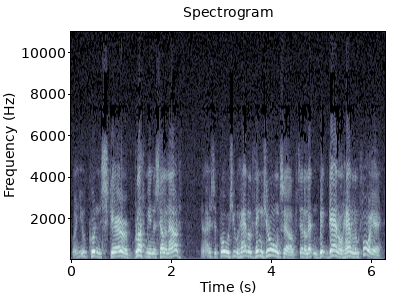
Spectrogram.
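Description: A fiery old American frontier businessman in a radio Western. His voice sits very high for a man, and he blusters stubbornly in folksy frontier speech. The sound is dull, lo-fi vintage radio. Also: quick pace, slightly rough. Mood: furious, defiant. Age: older. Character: fiery, stubborn old frontier stage line owner, a father.

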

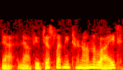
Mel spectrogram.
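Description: A man's voice: medium pitch, quick pace, slight background noise, close to an everyday voice. An actor playing a frightened male motel guest in an old-time radio drama, stammering and panicky. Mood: scared. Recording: tinny lo-fi radio broadcast.

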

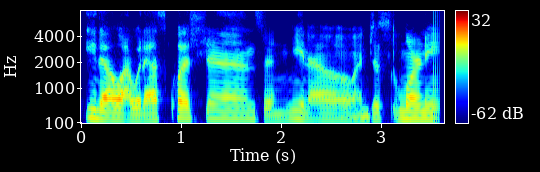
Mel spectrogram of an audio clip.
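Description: A woman's voice: on the low side, flat delivery, measured pace, clean tone, dry recording. A middle-aged woman from Alabama, telling her story as a guest in a casual interview, chatty with many fillers.

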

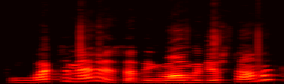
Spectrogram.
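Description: Innocent, curious young lady foil for vintage radio comedy, high, animated, lo-fi recording. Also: quick pace. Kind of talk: 1940s radio comedy acting. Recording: dull, noisy old radio recording.

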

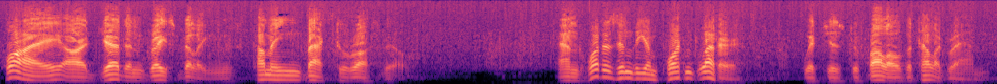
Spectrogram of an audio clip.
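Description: A man announcing a 1940s radio serial and reading its sponsor's commercial in a smooth, emphatic salesman style. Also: deep voice, big pitch swings, measured pace, slight background noise, low-quality recording.

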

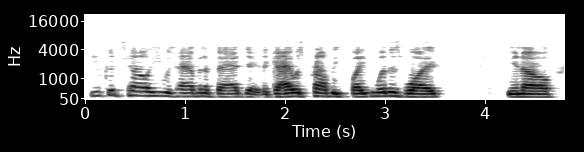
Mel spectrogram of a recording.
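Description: A man's voice: on the high side, a little fast. A man chatting casually on a podcast in blunt, profane, slangy talk, often repeating himself. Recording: dull, lo-fi podcast audio.

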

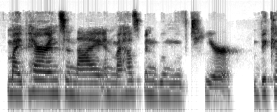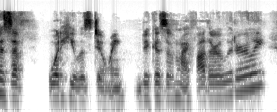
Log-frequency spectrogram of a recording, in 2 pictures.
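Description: A woman's voice: mid-range voice, no room sound. Ukrainian woman, chatty podcast guest. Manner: friendly, chatty, laughs easily. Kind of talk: casual interview chat.

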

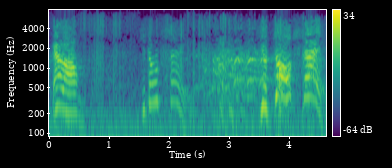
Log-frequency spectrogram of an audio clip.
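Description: A man's voice: very high voice, animated, slow pace. A man singing a novelty song with a comedy band in a 1940s radio show, crooning in overblown mock-sentimental style. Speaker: comic singer with a novelty band. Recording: noisy, dull 1940s radio broadcast.

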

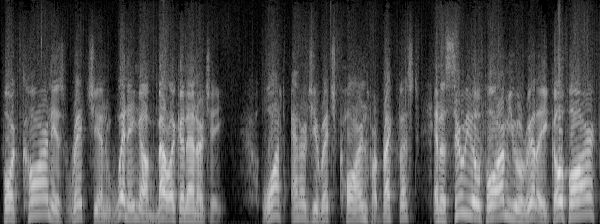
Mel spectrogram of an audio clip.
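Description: A man's voice: high voice, very animated, moderate pace. A man announcing and narrating from a script in an emphatic, polished 1940s radio style. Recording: dull lo-fi old radio recording.

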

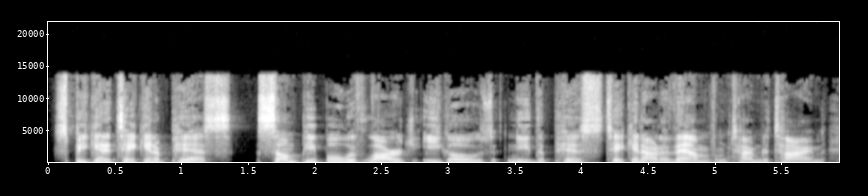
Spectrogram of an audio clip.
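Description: A man hosting a podcast, telling an anecdote and setting up questions in a measured, articulate, conversational way. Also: mid-range voice, dry recording, clean studio sound. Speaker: podcast host.

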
